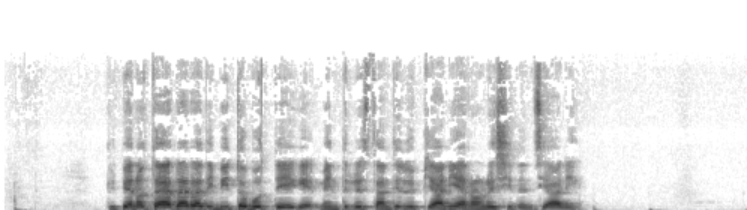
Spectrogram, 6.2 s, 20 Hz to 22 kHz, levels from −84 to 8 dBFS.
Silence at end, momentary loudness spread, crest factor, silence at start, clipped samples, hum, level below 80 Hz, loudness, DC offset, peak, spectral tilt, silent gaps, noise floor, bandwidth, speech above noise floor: 1.4 s; 9 LU; 18 dB; 0.9 s; under 0.1%; none; -60 dBFS; -16 LUFS; under 0.1%; 0 dBFS; -3 dB/octave; none; -64 dBFS; 16.5 kHz; 48 dB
